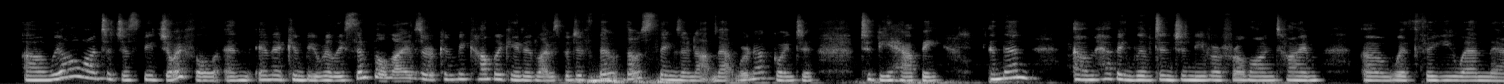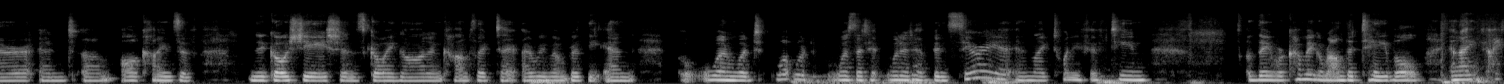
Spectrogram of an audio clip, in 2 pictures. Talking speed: 180 wpm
